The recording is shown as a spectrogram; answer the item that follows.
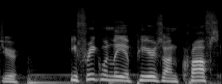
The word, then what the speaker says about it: Eure: form the TV family his last name is pronounced your he frequently appears on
